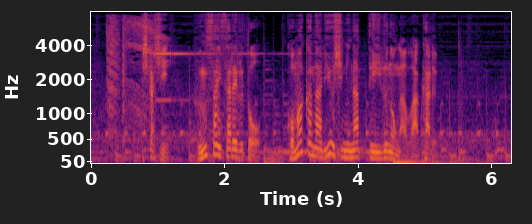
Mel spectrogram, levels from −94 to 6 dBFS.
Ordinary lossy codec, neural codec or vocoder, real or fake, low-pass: none; none; real; none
